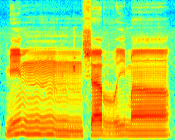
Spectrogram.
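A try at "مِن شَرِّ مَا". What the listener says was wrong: ma panjang ma panjang sikit kat ma tu panjang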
